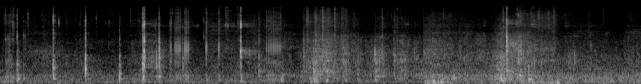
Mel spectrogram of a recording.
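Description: Sharp clicks and knocks of fuel-line fittings being worked loose by hand on a quad's fuel tank, followed by rustling and bumps as the plastic fuel tank is handled and lifted off the frame.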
